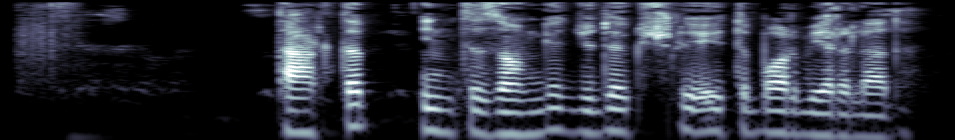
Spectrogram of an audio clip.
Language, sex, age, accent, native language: Uzbek, male, 25-34, Farg'ona, Uzbek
